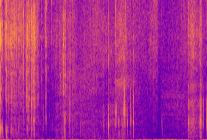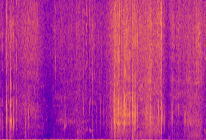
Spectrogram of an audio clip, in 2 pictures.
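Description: Snow crunching and scuffing under boots and knees on the ice, a string of irregular crackles and scrapes over a low rumble.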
